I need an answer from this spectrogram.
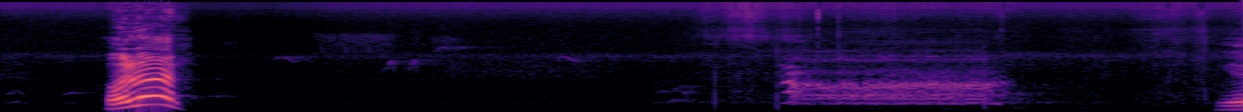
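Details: At night, Kangal shepherd dogs rush off after something the owner suspects is a wild boar. One Kangal gives a single deep, booming bark, then a rougher drawn-out sound a few seconds later before another bark begins.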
